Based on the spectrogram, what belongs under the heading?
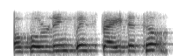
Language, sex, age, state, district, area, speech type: Sindhi, female, 45-60, Maharashtra, Mumbai Suburban, urban, conversation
